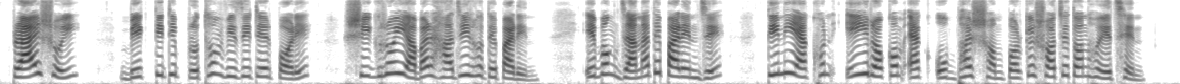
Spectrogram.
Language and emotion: Bengali, neutral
